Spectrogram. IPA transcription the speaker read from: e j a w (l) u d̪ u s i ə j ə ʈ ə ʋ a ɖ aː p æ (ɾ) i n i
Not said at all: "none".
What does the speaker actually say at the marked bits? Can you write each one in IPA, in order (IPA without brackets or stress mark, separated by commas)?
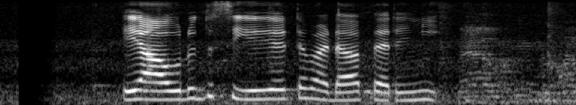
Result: ɾ, ɾ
